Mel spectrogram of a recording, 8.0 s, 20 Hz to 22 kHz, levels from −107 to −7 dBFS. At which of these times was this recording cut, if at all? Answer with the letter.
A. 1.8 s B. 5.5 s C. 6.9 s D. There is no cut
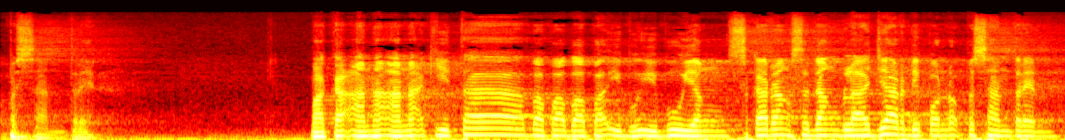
D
